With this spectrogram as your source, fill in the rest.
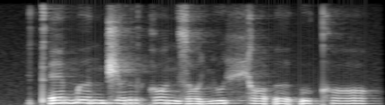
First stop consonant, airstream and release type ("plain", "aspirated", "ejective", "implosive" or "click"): ejective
